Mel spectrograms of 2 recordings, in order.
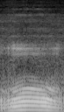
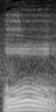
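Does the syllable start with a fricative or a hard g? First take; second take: fricative; fricative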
